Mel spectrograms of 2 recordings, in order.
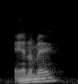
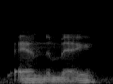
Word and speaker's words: anime: It's called anime. It's one word. – Anime. – Anime. Yeah, like A-N-I-M-E.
